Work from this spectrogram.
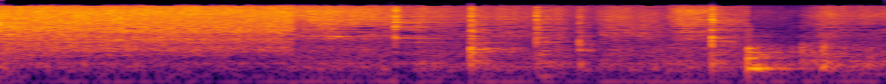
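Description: Chicken pieces for a healthy soup fry in a pan, giving a steady broadband sizzle that fades in the second half as sharp scraping stirs and clanks break through, close and fairly loud, with no talk.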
